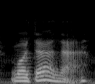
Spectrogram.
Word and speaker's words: Madonna: 원어민 발음 한번 또 들어보실까요? Madonna, 네, 모더나, 마돈나 소리의 진동이 좀 다르죠?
